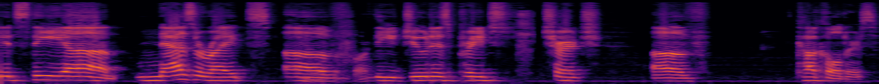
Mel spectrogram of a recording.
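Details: Dysarthric speech in a man with cerebral palsy; he says it is not a stutter.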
